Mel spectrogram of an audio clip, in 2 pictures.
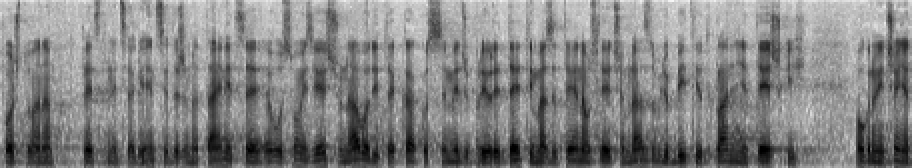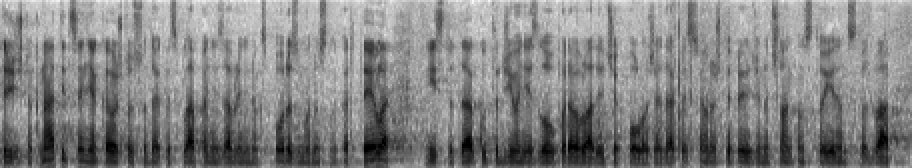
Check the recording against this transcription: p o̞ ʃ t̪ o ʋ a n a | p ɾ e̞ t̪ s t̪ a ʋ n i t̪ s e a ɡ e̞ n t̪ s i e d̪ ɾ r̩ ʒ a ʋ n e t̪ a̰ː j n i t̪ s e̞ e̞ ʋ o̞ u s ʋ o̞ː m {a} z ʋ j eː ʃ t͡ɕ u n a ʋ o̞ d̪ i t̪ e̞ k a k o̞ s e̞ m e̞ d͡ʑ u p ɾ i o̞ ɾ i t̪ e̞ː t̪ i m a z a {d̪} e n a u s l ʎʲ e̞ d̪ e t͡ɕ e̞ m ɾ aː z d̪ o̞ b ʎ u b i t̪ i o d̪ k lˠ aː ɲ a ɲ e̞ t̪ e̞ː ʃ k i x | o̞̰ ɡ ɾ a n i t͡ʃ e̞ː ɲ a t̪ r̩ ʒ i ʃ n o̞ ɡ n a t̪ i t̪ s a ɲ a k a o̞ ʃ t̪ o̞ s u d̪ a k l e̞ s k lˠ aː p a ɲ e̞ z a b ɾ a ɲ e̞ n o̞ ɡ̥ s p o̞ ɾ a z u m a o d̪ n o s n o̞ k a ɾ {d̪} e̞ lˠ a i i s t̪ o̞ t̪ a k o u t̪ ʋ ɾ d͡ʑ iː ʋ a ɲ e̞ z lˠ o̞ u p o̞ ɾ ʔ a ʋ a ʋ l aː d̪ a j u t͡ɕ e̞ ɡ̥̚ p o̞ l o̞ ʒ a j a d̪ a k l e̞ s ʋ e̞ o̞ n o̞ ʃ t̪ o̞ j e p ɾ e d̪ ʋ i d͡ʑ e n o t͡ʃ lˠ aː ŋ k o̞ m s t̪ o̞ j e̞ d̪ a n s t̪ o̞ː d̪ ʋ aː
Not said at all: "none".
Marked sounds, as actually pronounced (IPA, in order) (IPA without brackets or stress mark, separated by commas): i, t̪, t̪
